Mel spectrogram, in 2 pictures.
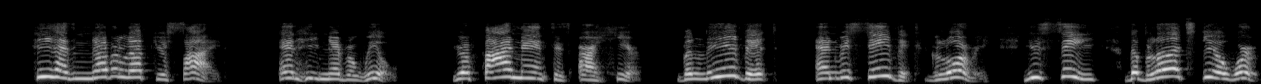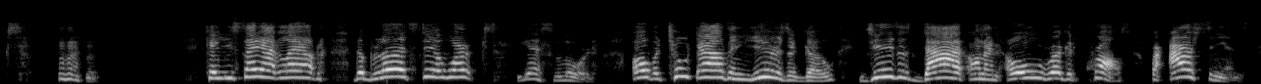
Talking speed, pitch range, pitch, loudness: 120 wpm, 245-325 Hz, 280 Hz, -19 LUFS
